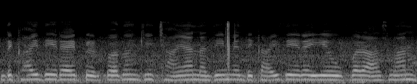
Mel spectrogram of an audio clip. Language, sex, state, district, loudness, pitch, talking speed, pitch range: Hindi, female, Bihar, Gopalganj, -28 LUFS, 215 Hz, 260 wpm, 205-220 Hz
